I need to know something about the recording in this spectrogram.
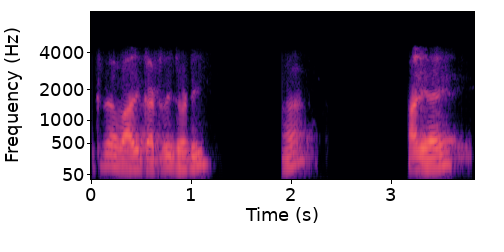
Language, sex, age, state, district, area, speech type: Punjabi, male, 30-45, Punjab, Mohali, urban, conversation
